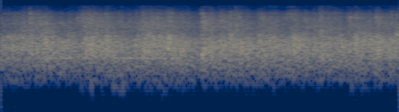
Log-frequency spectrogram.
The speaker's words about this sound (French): Est-ce qu'on peut donner une main d'applaudissement à ce merveilleux groupe qui était là ce matin?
